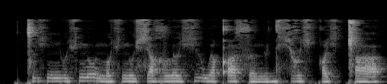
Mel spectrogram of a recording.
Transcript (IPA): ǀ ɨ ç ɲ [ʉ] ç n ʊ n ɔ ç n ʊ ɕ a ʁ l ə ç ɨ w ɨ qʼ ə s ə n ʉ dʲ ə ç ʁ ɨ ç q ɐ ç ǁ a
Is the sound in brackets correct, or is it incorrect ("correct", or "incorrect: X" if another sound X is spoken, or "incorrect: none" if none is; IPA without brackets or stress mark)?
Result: incorrect: ʊ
